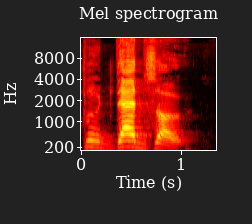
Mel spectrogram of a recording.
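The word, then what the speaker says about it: spoudazo (σπουδάζω): Spoudazo is actually the word, spoudazo. Everyone say that word? And it literally is pronounced spoudazo.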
